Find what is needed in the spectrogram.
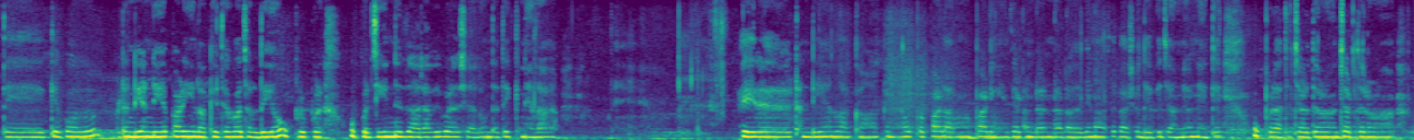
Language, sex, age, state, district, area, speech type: Dogri, female, 18-30, Jammu and Kashmir, Kathua, rural, spontaneous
